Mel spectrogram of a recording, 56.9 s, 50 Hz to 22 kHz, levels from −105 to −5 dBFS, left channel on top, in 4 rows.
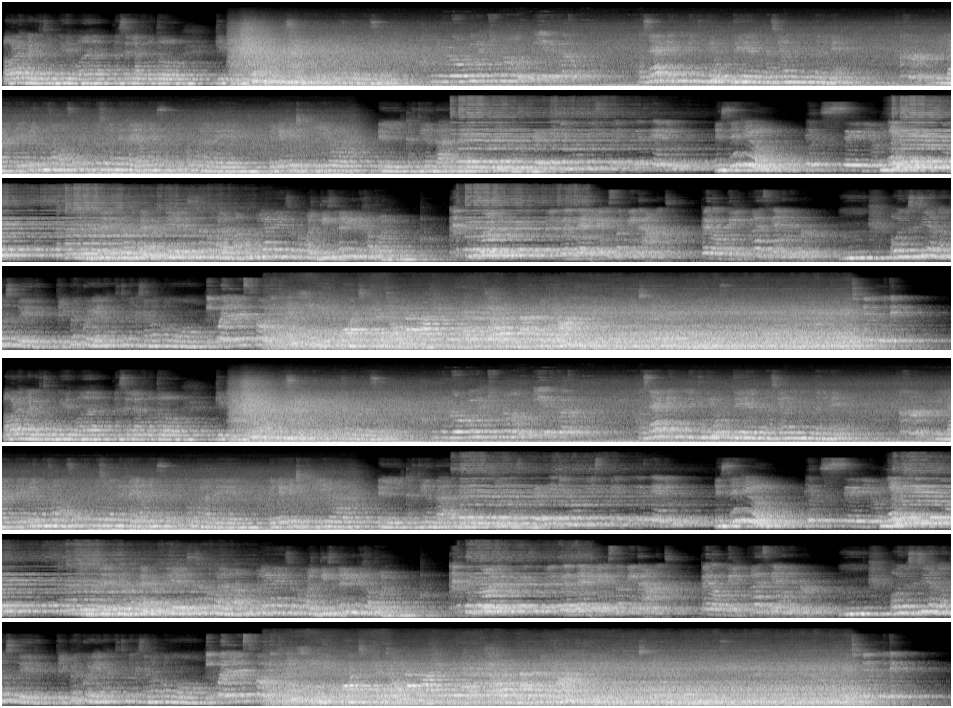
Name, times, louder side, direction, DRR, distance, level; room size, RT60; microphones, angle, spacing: voice 1, 0.0-2.7 3.1-5.8 9.5-12.6 13.9-19.5 19.9-22.0 24.9-25.8 27.4-27.7 29.6-34.3 41.0-45.7 47.3-49.2 49.8-53.9, equal, ahead, -9 dB, 0.6 m, -24 dB
sound 1, 3.4-19.5, left 1 dB, 35° left, 0.7 m, -31 dB
voice 2, 6.4-8.6 13.4-13.8 21.8-24.4 26.3-26.5 26.8-28.0 28.2-28.6 35.2-38.3 38.9-40.6 45.7-46.9 55.2-56.1, equal, 70° right, -10 dB, 1.0 m, -28 dB
sound 2, 20.9-24.7 25.0-25.1 27.5-32.9 35.3-37.3, left 1 dB, 80° left, 0.3 m, -26 dB
sound 3, 46.6-55.5, equal, 85° right, 1.3 m, -21 dB
2.4 x 2.3 x 2.3 m, 2.3 s
head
